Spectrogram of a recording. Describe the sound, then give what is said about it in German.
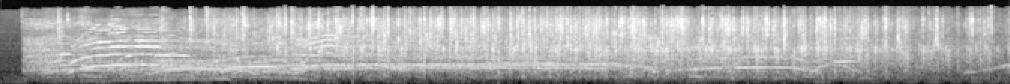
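A large audience in a full cinema hall, the Kinotheka in the Kulturpalast, watching the Same session on screen, bursts into sustained applause with scattered cheers and whoops, the clapping dense and loud throughout before easing slightly toward the end. “Ja, und das war jetzt nicht im Same oder bei einem Konzert oder so, sondern im Kino, nämlich in der Kinotheka im Kulturpalast.”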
